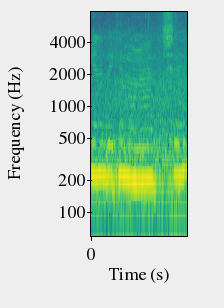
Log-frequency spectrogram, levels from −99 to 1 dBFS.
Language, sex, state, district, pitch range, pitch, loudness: Bengali, female, West Bengal, North 24 Parganas, 205-225 Hz, 220 Hz, -11 LUFS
